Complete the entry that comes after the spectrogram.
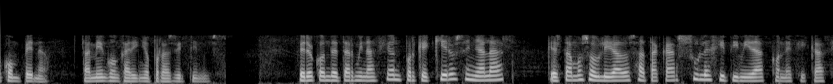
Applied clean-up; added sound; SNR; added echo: neural separator model SepFormer WHAM!.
